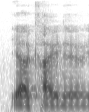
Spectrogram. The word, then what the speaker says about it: Akainu: Akainu? Akainu, yeah.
